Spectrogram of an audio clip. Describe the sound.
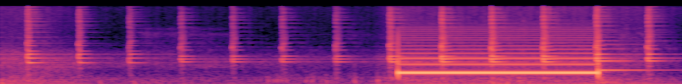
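Telephone ringing on an outgoing call: a string of short repeated electronic beeps, then a loud sustained buzzing tone for about two seconds, followed by a fainter steady tone.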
